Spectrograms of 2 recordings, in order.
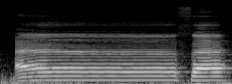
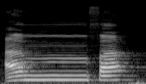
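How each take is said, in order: First: The nasal hum stays open without closing the lips. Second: The nasal closes into an 'm' before the 'f'. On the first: The speaker calls it right. "ditempelkan tapi jangan langsung ditekan ke huruf fa" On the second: The speaker calls it wrong. "kalau langsung amfa itu menyerupai mim nanti"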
